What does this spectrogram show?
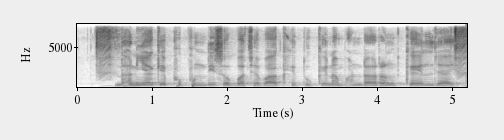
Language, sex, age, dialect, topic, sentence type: Maithili, male, 31-35, Southern/Standard, agriculture, question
